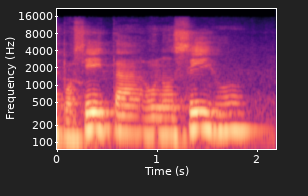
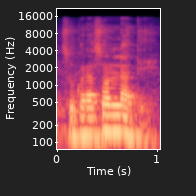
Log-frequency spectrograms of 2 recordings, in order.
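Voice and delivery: soft hush; 6 semitones lower, 9 dB quieter than usual. Shown as a demonstration. Quiet aside about the heart.

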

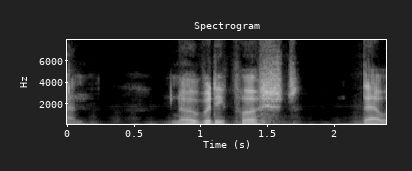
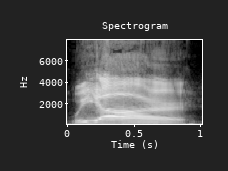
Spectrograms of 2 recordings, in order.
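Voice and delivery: high, very loud bleat; agreeing flock; 10 semitones higher, 17 dB louder than usual. A narrator's reading. Voices the flock.

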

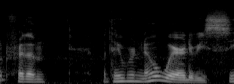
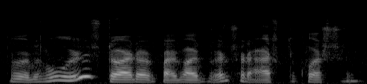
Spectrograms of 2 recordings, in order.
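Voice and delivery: stiff Lory; 2 semitones lower than usual. Acted. The Lory asking Alice, lightly voiced. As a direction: ask with prim politeness. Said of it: "said the Lory".

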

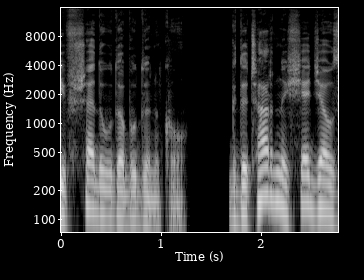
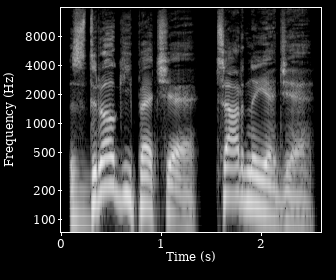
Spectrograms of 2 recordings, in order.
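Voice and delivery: głośno i dużo wyżej, radośnie; radosny krzyk; 4 semitones higher, 4 dB louder than usual. A narrator's reading. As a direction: wykrzycz to z frajdą zza kierownicy. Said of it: "krzyknął radośnie policjant". (policjant radośnie krzyczy na młodego z samochodu)

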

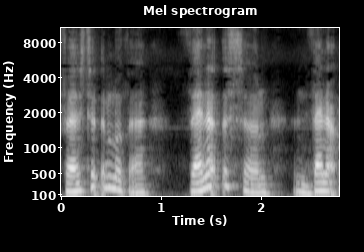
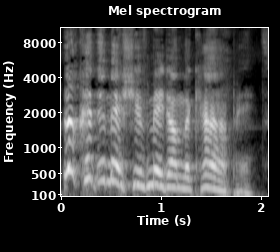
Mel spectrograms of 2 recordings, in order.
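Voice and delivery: raised-pitch scolding shout; mild shout; 7 semitones higher than usual. A narrator's reading. Husband scolds wife over the mess, shouting. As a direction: scold in a higher, mildly shouting voice. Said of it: "he shouted".

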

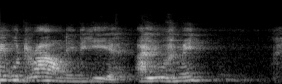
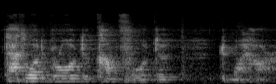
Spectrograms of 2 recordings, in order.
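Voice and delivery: slow whisper; whispered comfort; 5 semitones lower, 10 dB quieter, slower than usual. Real, not acted. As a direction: breathe it out slowly to the congregation. Whispered repetition.

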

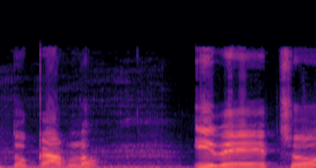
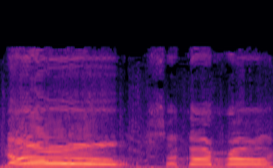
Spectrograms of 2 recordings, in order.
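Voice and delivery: sudden high yell of no, then help; panicked shout; 5 semitones higher, 6 dB louder, much slower than usual. Real, not acted. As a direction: cry out as you get caught. Character being killed.

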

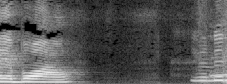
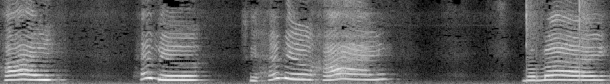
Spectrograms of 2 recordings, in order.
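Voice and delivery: usual speaking voice

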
